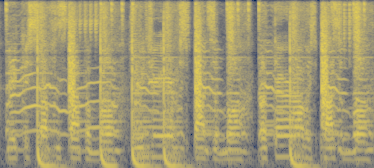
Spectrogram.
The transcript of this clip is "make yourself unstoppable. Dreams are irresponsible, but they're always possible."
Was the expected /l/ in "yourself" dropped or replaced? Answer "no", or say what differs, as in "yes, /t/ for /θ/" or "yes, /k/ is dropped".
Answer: yes, /l/ is dropped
